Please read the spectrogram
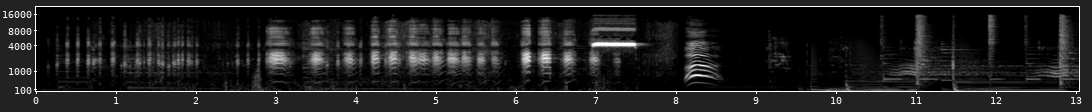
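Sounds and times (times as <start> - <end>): duck chattering: 0.1 - 7.0
duck quacking loudly: 0.1 - 7.4.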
